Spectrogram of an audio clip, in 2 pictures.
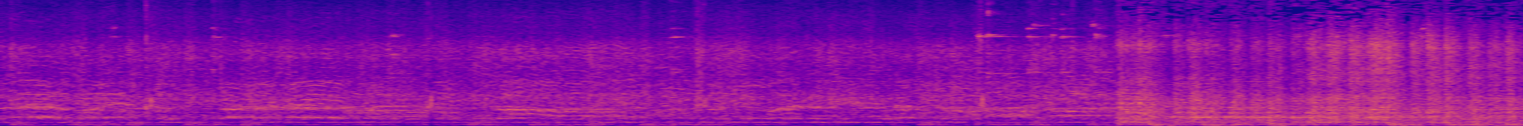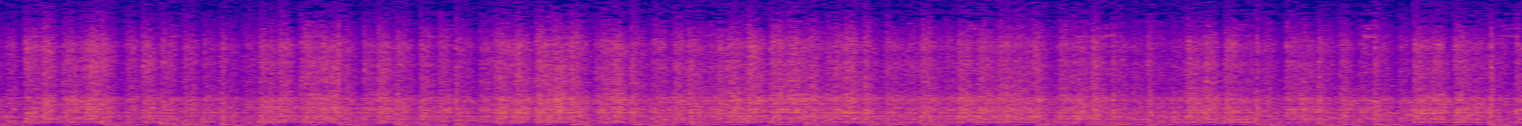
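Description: A group of men's voices chanting together, then, after a sudden cut about seven seconds in, loud continuous beating of large dhol drums amid the crowd.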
